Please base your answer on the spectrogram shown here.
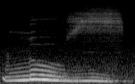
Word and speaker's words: lose: of them is retained while the s in l o s e all right is what not retained it changes to Z so look at it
